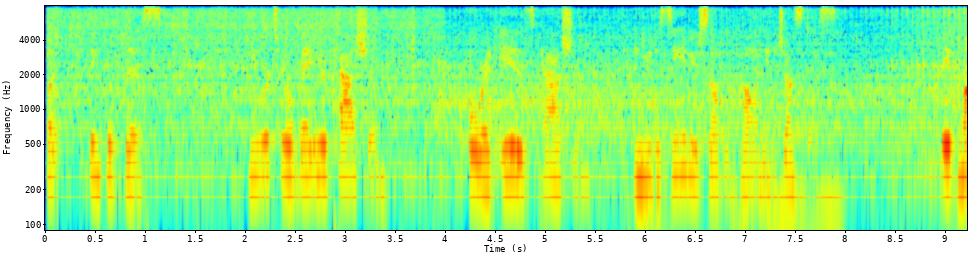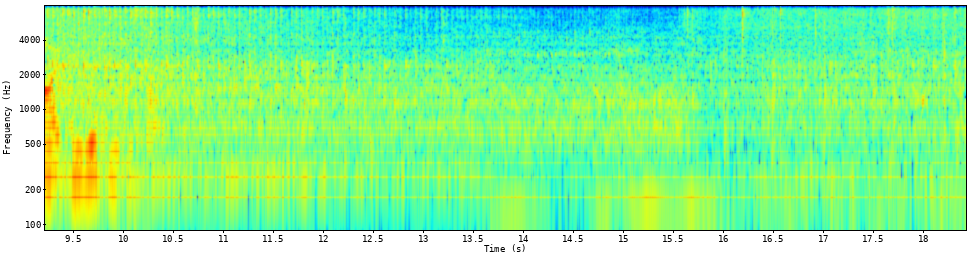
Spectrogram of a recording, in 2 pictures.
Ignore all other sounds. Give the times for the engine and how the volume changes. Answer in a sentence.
The engine can be heard from 0.0 to 18.3 s, getting louder then quieter.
